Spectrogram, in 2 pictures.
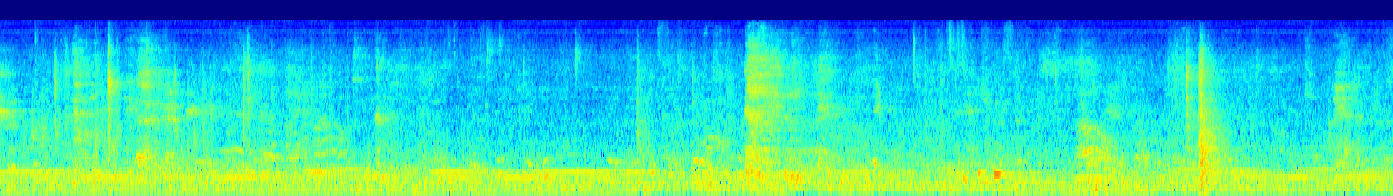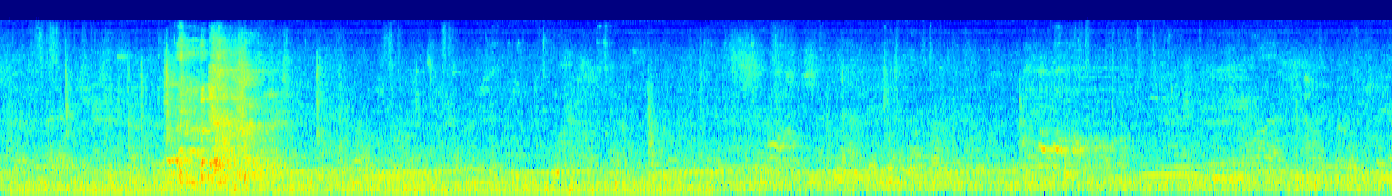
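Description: A congregation murmurs and calls out in a large echoing hall.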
